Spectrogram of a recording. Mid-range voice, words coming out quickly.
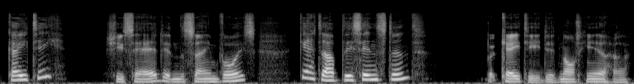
No: medium, 165 Hz; average, 160 wpm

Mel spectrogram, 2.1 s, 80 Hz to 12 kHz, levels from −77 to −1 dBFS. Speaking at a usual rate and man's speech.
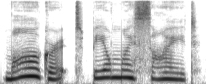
No: average, 145 wpm; female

